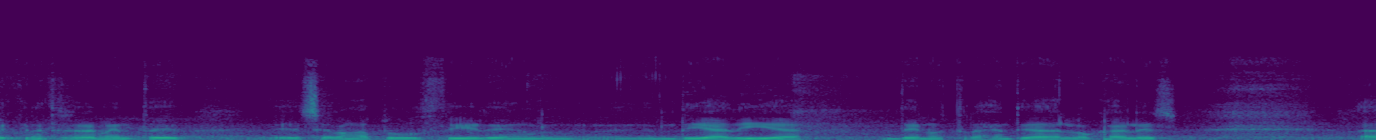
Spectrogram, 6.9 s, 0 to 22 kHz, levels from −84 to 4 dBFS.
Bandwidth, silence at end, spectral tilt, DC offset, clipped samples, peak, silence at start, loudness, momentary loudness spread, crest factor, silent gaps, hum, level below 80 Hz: 19 kHz; 0 s; -6.5 dB/octave; under 0.1%; under 0.1%; -24 dBFS; 0 s; -41 LUFS; 14 LU; 18 dB; none; none; -72 dBFS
